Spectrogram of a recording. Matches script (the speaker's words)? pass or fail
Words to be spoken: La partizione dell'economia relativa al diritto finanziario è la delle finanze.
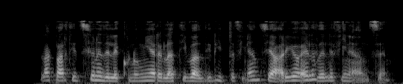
pass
